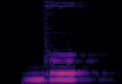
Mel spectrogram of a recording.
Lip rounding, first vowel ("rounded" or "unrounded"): rounded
